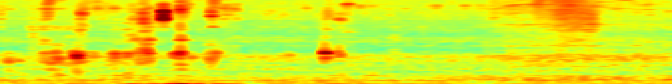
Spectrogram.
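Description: Whiskey pours into a glass in a soft, steady trickle lasting a couple of seconds, with faint drips and gurgles and no one speaking.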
